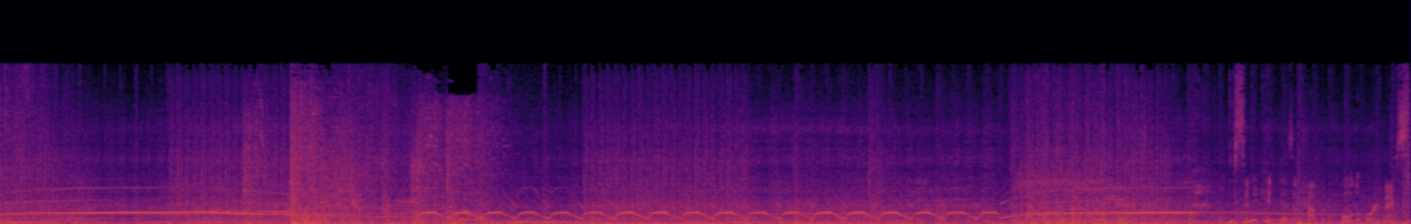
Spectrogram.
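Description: A police siren wails, then switches to a fast yelp and back to a wail.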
